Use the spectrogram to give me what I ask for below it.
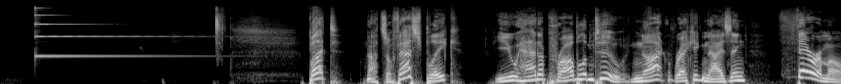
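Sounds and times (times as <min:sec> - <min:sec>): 
single bright bell ding: 0:00.4 - 0:02.3
speech: 0:03.1 - 0:08.4.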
